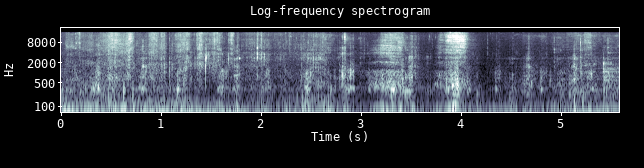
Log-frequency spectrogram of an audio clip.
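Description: Two people chewing food at the table, close to the microphone: a run of irregular short mouth and chewing sounds.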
